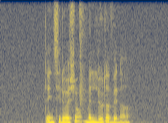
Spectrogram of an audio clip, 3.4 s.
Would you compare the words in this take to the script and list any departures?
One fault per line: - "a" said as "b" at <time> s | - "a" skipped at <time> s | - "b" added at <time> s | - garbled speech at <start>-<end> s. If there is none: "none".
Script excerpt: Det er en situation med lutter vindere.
none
